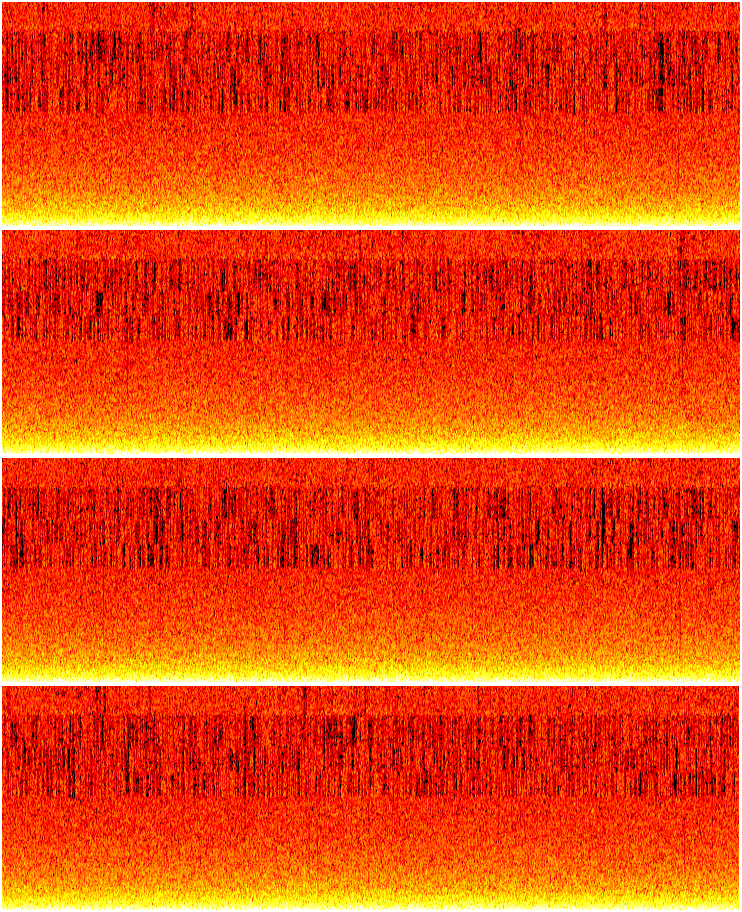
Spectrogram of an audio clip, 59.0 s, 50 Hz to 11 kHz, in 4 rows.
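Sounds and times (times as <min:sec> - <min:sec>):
deep rumbling white noise: 0:00.0 - 0:59.0.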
